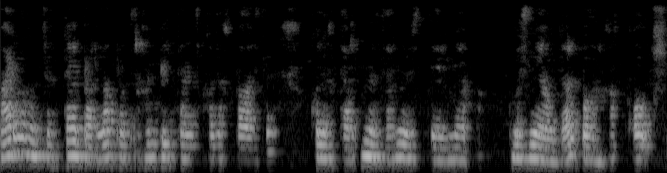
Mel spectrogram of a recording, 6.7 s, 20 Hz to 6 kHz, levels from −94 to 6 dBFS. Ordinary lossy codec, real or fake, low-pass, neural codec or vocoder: none; real; 5.4 kHz; none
